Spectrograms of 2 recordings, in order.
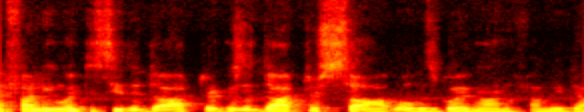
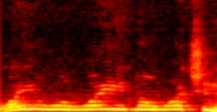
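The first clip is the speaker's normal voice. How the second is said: exasperated questioning; 13 semitones higher than usual. Retold or imitated. Daughter voicing her questioning.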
